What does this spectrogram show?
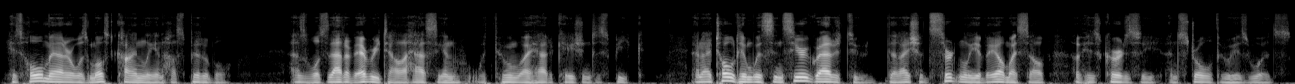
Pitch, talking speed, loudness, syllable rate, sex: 100 Hz, 185 wpm, -19 LUFS, 5.9 syllables/s, male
